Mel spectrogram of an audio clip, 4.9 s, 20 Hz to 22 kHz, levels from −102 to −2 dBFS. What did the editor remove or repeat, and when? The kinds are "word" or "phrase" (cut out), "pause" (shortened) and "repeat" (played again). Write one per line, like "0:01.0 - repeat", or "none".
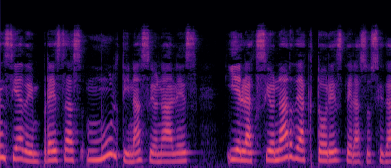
none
